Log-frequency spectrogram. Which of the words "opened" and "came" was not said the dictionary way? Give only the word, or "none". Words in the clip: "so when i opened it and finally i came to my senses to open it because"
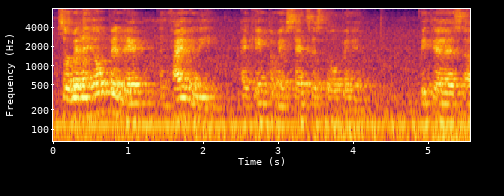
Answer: none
